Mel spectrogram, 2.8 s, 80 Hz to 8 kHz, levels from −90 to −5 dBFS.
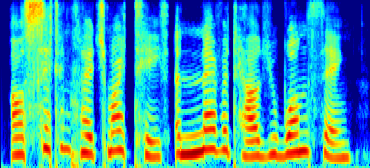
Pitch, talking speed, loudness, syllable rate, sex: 270 Hz, 260 wpm, -17 LUFS, 5.6 syllables/s, female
